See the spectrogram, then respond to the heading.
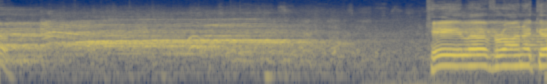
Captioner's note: audience cheering and applauding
